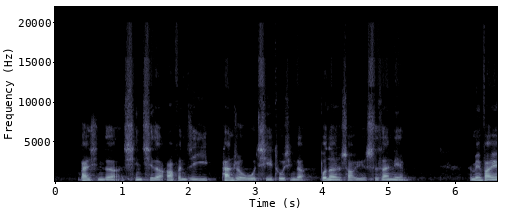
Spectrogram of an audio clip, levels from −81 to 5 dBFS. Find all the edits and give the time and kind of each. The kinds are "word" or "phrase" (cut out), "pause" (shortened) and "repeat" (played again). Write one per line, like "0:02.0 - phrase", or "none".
0:02.4 - pause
